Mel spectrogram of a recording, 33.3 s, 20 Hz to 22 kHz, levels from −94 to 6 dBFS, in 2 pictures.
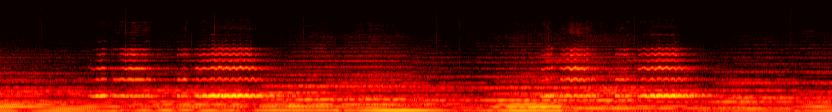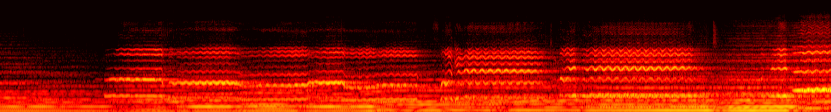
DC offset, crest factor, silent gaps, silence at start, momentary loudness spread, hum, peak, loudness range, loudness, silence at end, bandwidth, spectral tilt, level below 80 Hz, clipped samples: under 0.1%; 18 dB; none; 0 s; 15 LU; none; -14 dBFS; 10 LU; -32 LUFS; 0 s; 9.8 kHz; -7 dB/octave; -48 dBFS; under 0.1%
